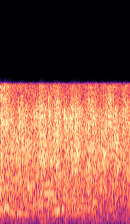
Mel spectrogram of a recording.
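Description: Steady applause from an audience at an event in Legnano, welcoming an emeritus department director, a dense, continuous wash of clapping that holds at an even loudness for a few seconds with no clear voices on top.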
